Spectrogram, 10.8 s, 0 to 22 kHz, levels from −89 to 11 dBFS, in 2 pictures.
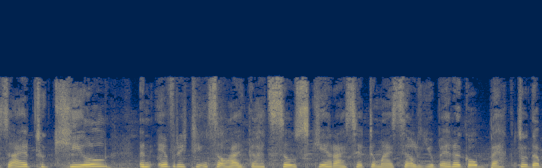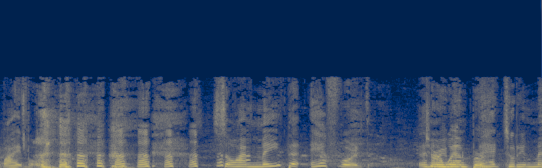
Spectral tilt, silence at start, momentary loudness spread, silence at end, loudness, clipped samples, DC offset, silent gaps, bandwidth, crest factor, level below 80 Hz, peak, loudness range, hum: -4 dB/octave; 0 s; 8 LU; 0 s; -18 LUFS; under 0.1%; under 0.1%; none; 12.5 kHz; 14 dB; -42 dBFS; -4 dBFS; 2 LU; none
